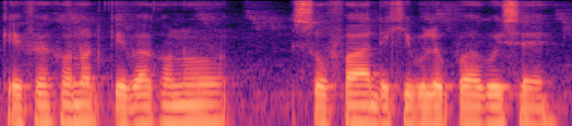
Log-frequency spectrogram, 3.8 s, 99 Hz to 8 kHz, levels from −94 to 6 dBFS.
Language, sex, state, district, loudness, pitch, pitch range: Assamese, male, Assam, Sonitpur, -17 LUFS, 100 Hz, 100-105 Hz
